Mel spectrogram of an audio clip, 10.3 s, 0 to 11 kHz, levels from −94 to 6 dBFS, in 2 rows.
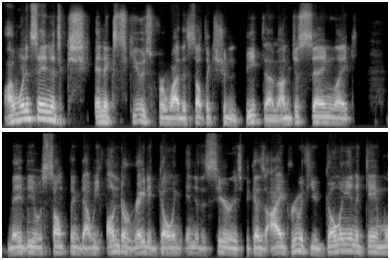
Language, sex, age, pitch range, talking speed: English, male, 20-39, 85-110 Hz, 220 wpm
